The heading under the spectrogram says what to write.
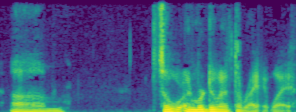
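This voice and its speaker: A man speaks at a moderate pace and medium pitch in a dark, mellow, somewhat breathy tone with ordinary pitch variation, the sound dry and close with no echo against a quiet background. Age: 30s. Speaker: real estate investor, former shop teacher. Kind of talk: interview.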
